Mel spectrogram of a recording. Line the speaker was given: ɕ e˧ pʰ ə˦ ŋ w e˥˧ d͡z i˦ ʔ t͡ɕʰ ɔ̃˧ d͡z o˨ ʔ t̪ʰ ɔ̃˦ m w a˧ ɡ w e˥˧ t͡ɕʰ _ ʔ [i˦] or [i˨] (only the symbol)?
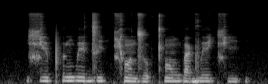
i˨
